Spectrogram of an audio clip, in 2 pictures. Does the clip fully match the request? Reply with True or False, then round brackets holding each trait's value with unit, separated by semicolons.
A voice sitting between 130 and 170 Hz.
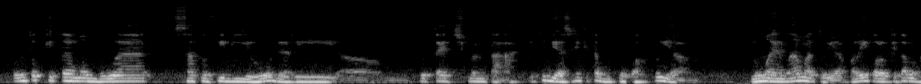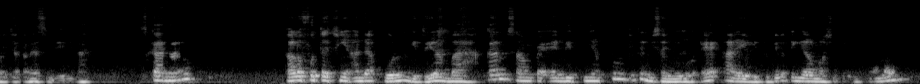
True (140 Hz)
